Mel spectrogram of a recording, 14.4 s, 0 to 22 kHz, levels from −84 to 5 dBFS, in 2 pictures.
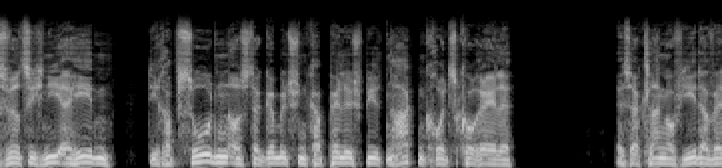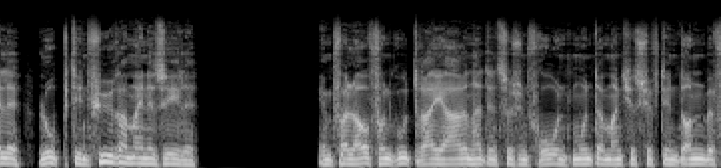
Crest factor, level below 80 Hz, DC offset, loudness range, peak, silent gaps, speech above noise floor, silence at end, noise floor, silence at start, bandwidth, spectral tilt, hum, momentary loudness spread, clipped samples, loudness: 12 dB; -46 dBFS; under 0.1%; 3 LU; -4 dBFS; 9.98-10.04 s, 10.25-10.33 s; over 75 dB; 0 s; under -90 dBFS; 0 s; 13.5 kHz; -5.5 dB/octave; none; 5 LU; under 0.1%; -16 LUFS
